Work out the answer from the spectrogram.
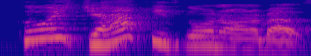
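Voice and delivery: usual speaking voice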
